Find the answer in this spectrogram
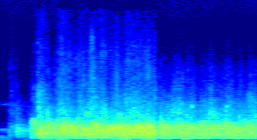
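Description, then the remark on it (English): Audience applause welcoming John Edmonds and Jessica Bell Brown breaks out after a brief quiet start and holds steady, a dense wash of many hands clapping without letup for a couple of seconds. “Without further delay, please help me welcome John Edmonds and Jessica Bell Brown.”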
